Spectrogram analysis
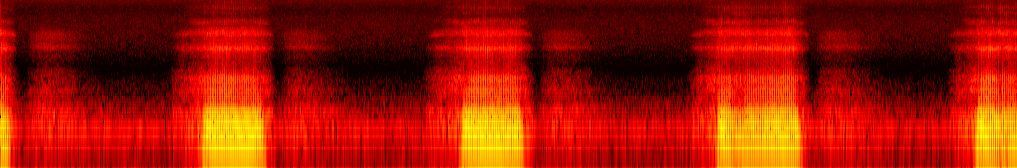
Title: Snoring Sounds ZZzzz with a light whistle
